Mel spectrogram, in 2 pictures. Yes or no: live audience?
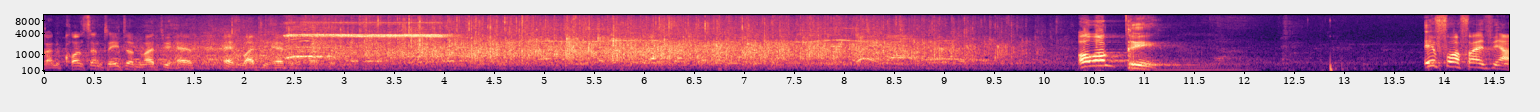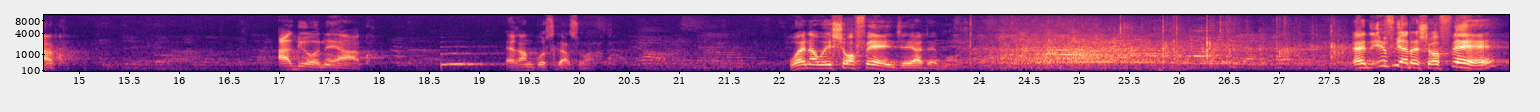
yes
